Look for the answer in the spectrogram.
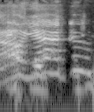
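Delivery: very high, excited, thrilled burst. Retelling how Mister Collector got excited: imitating Mister Collector excited. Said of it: "he got excited and was like".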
